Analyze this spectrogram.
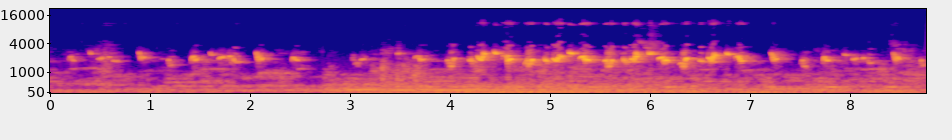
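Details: Sooty-headed bulbul lure for a bird reluctant to sing: lively chattering of short, slurred chirps, starting sparse and swelling into a dense, excited run of quick notes around the middle, with low background rumble.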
